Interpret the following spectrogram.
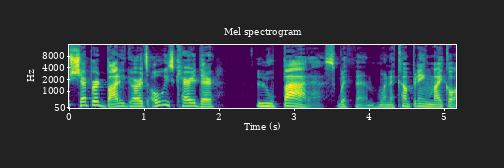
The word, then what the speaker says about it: lupara: His two shepherd bodyguards always carried their luparas with them when accompanying Michael on his walks. Alex, say it with me. Luparas. Lupares. Luparas. Luparas.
